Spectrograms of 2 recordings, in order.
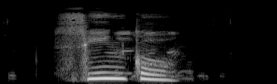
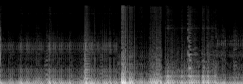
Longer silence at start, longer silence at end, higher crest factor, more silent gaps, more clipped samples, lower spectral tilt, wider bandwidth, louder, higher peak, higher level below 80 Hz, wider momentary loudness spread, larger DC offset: first, 0.6 s vs 0 s; first, 1 s vs 0 s; about the same, 16 dB vs 18 dB; neither; neither; second, -4.5 dB/octave vs -8 dB/octave; about the same, 15 kHz vs 16.5 kHz; first, -18 LUFS vs -23 LUFS; about the same, -4 dBFS vs -2 dBFS; second, -74 dBFS vs -24 dBFS; first, 20 LU vs 11 LU; neither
